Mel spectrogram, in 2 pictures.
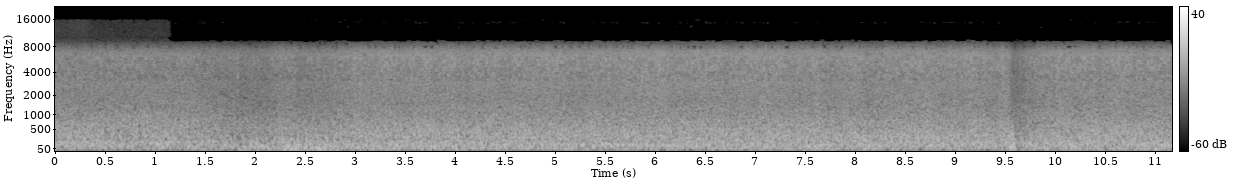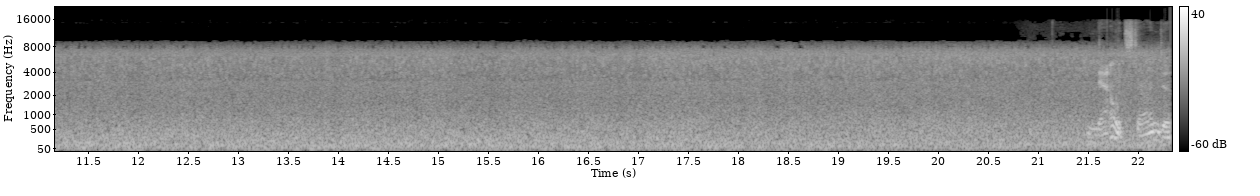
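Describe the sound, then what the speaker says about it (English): Latourell Falls, a waterfall nearly 224 feet tall, roaring as a steady broadband rush of falling water, constant and close, with a brief sound near the end. "This waterfall is nearly 224 feet tall and has lichen growth all around it"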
